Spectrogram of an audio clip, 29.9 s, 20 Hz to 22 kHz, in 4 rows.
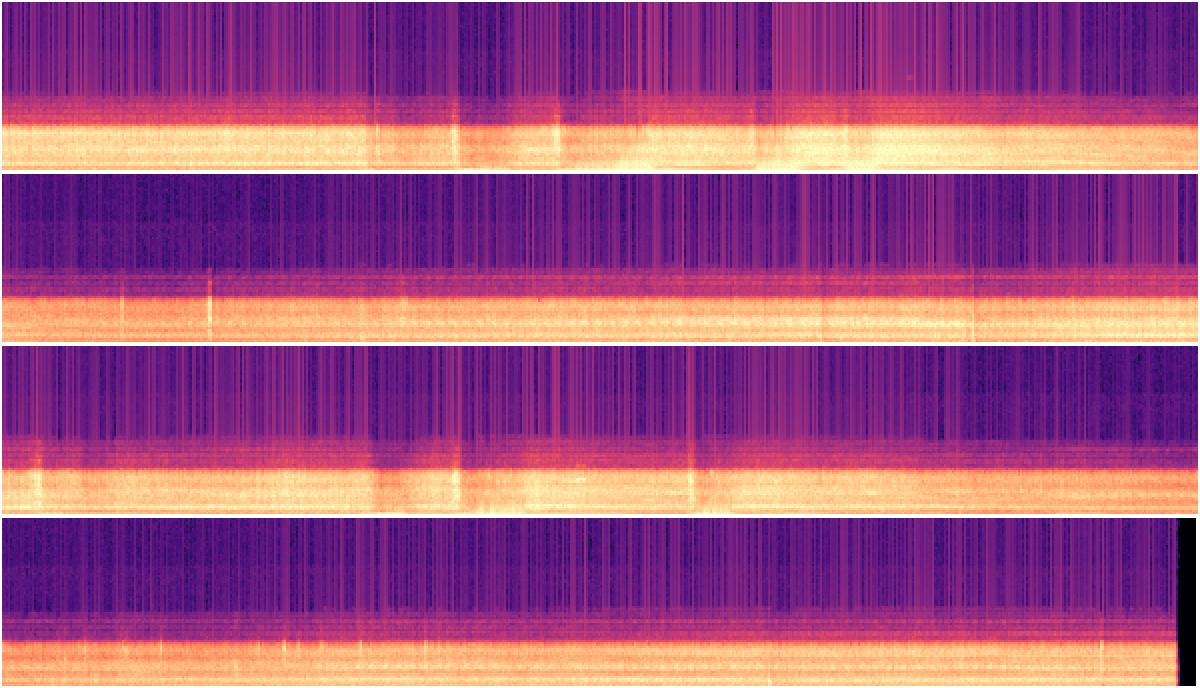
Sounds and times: Car: 0.0 - 29.8
Idling: 0.0 - 29.8
Medium engine (mid frequency): 0.0 - 29.8.

